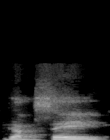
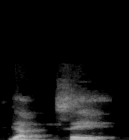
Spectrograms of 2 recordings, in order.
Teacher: Jangan dibaca gaksei, ada i-nya juga salah tapi dibacanya e panjang. Gak se lidahnya itu jangan sampai naik.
